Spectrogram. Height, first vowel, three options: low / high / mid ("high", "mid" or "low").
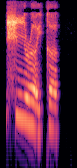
high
